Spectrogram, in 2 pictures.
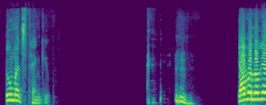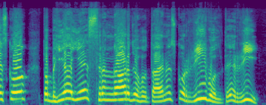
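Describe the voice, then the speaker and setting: A man teaching a live online exam-prep class, joking with students and stretching words out slowly. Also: sits high, a little mellow, dry recording, clean studio sound. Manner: playful, teasing, drawn-out spelling of words. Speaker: Hindi teacher.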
